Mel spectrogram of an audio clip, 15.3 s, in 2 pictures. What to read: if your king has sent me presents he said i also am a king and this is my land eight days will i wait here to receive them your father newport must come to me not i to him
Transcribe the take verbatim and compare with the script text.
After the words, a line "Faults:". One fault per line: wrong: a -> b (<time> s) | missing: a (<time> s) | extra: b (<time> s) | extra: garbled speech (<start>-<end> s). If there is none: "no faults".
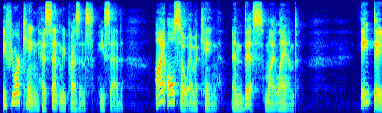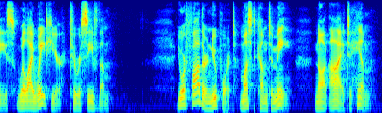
if your king has sent me presents he said i also am a king and this my land eight days will i wait here to receive them your father newport must come to me not i to him
Faults:
missing: is (5.3 s)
